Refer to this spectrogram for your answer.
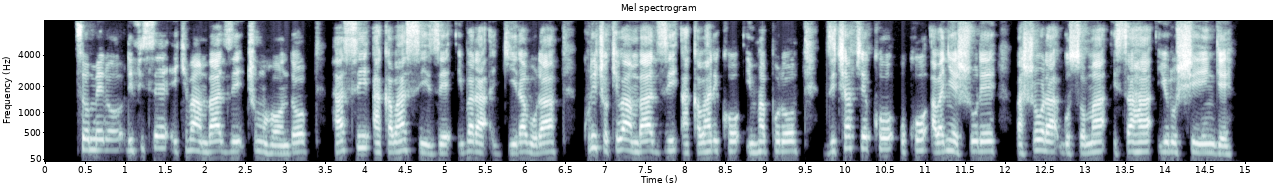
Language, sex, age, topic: Rundi, male, 36-49, education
